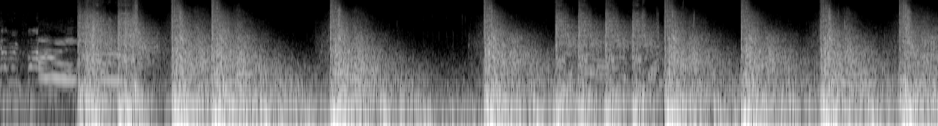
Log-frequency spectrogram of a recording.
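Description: Gunshots ring out loudly in repeated bursts with echoes.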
